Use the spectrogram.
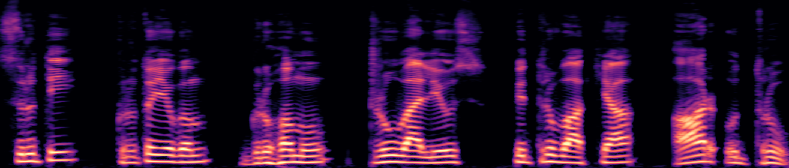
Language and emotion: Telugu, neutral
